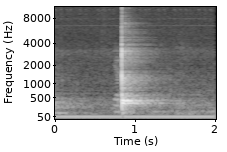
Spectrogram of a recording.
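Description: A single sharp knock about a second in, close to the microphone, running straight into a short spoken "yep".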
